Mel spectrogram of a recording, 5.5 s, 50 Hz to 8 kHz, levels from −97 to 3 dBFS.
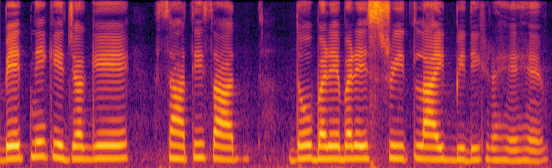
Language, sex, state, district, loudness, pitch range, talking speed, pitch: Hindi, female, Arunachal Pradesh, Lower Dibang Valley, -14 LUFS, 210-225 Hz, 165 wpm, 220 Hz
